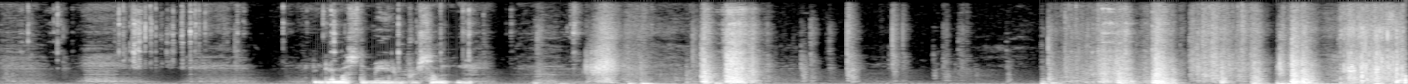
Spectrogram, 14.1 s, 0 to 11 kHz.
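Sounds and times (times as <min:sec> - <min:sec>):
small parts scraping and knocking: 0:00.1 - 0:06.0
packaging rustling and clattering: 0:06.9 - 0:14.0.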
